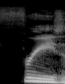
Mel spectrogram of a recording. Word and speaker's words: Fries: And I was like, they keep saying Freeze and spelling it Fries. So I had to look it up, and it's accredited as spelt like Fries. Apparently that's how you pronounce Freeze.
